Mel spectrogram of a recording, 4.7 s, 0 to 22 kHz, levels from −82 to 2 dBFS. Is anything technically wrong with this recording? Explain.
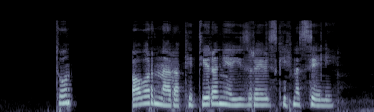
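Yes, there are two faults.

Throughout the speech, the treble has a gritty, metallic quality, and s sounds are lispy. The likely cause is heavy HE-AAC compression at a bitrate of about 12 kbps. That codec rebuilds upper bands by copying lower ones, so harmonics misalign. A spectrogram shows smeared, repeated patterns and nothing above 11.1 kHz.

From 0.87 to 1.67 s, the audio cuts to complete silence for about 0.79 s, with no room tone. The likely cause is an audio dropout to silence, where input was lost while recording continued. The waveform shows a flat line there, and the spectrogram shows a blank band.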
